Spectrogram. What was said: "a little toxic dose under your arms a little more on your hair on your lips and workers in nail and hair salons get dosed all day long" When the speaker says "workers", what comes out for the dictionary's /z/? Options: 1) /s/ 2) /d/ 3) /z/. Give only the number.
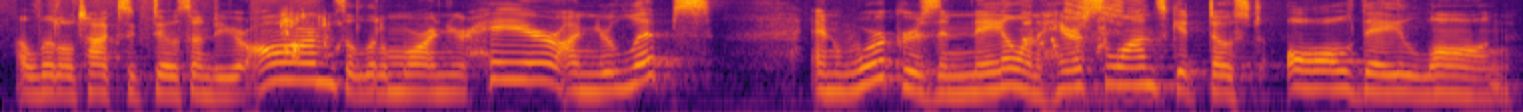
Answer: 3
